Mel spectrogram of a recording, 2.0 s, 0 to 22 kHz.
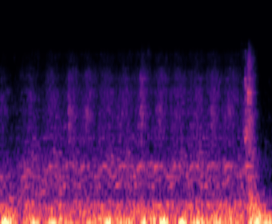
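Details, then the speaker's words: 1965 Chevy C10 truck, unstarted for 7–8 days, cranked with no throttle pump; even cranking beat but it never fires. Cause unconfirmed, possibly needs fuel pumping; it later started on full throttle: cranking, no start. "no i i don't think it's gonna start let's try one pump gotta give us some gravy in order to start her you know"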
